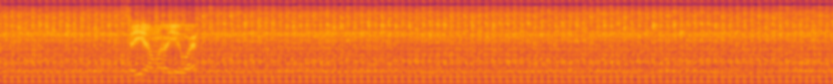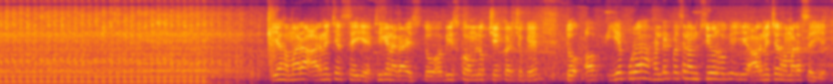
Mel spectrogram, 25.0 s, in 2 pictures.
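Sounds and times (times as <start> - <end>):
motorcycle engine idling: 0.0 - 16.6.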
